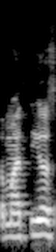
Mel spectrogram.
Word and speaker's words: tomatillos: Jay says, I love the way you pronounce tomatillos. Well, tomatillos is how we say it in Spanish.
